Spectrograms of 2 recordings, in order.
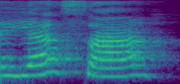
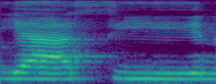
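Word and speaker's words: يس: Jangan-jangan kalau membaca huruf ya dan sin di Quran bacanya yasa, nah, begitu. Padahal kan yang betul yasin gitu ya.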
